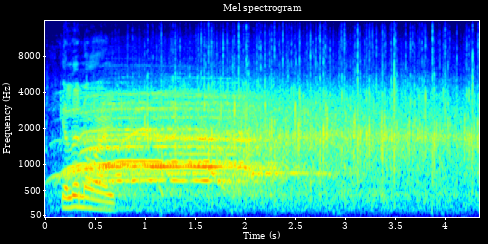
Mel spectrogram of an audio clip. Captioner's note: audience applauding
